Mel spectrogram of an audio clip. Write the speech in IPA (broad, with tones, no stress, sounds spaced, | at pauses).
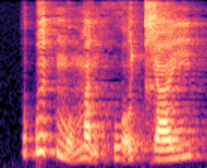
ɓ ə˦˥ t̚ m o˧˩ m a̰˧˨ n h w ɔ̰˧˥ t͡ɕ a˨˦ j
